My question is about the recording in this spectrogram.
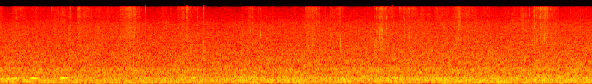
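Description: Steady rushing of a mountain river or stream, an even noise with a few faint ticks.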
